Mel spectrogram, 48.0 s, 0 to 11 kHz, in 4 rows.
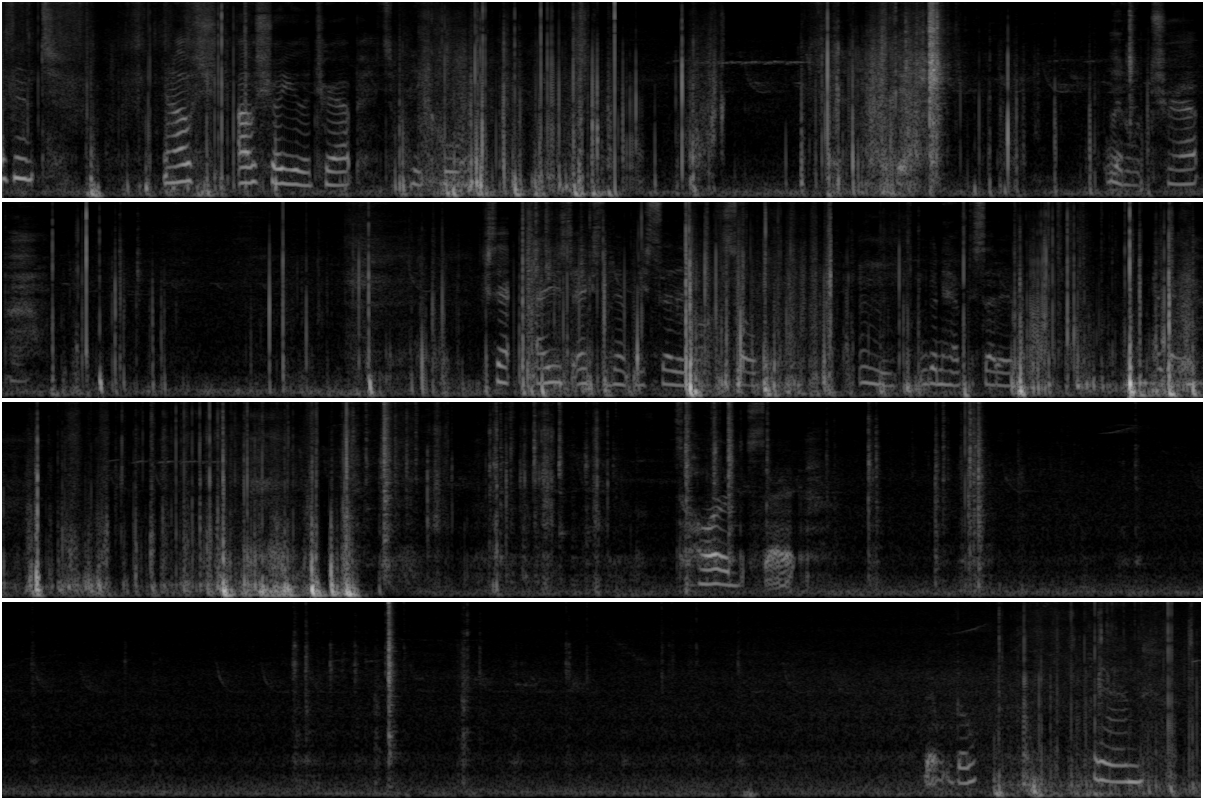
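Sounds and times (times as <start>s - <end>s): rubbing against microphone: 3.8s - 7.3s, 8.0s - 10.3s, 15.2s - 29.8s, 45.6s - 48.0s
sharp crackle: 3.8s - 31.4s, 45.0s - 48.0s
small snaps and knocks: 4.4s - 7.2s, 12.5s - 13.7s, 14.5s - 30.2s, 32.6s - 34.3s, 38.9s - 40.9s, 45.9s - 48.0s.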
